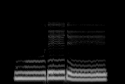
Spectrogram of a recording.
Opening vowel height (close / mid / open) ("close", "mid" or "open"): close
